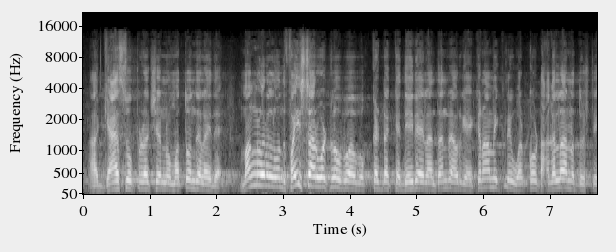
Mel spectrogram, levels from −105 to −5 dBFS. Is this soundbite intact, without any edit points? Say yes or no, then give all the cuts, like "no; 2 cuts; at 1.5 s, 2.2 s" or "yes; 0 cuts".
yes; 0 cuts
